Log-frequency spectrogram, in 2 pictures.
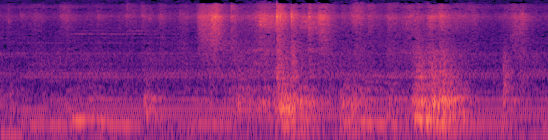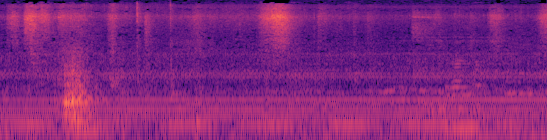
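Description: Small AC induction motor running under TRIAC speed control, humming steadily. Three short knocks stand out above the hum, about three, four and six seconds in.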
